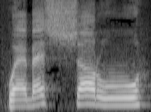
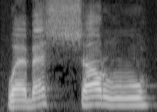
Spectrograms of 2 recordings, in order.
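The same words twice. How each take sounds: No difference in how they are said.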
